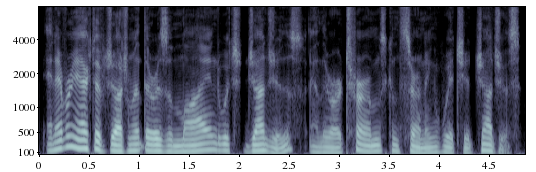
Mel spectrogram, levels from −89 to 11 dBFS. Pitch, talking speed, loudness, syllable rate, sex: 120 Hz, 235 wpm, -18 LUFS, 6.5 syllables/s, male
